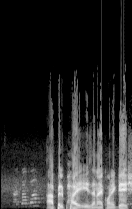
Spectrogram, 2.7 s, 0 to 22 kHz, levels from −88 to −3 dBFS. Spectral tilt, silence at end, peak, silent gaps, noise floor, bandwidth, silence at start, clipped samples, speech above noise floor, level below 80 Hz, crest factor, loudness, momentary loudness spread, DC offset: -3 dB/octave; 0 s; 0 dBFS; none; -36 dBFS; 15.5 kHz; 0.3 s; under 0.1%; 23 dB; -52 dBFS; 14 dB; -12 LUFS; 20 LU; under 0.1%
